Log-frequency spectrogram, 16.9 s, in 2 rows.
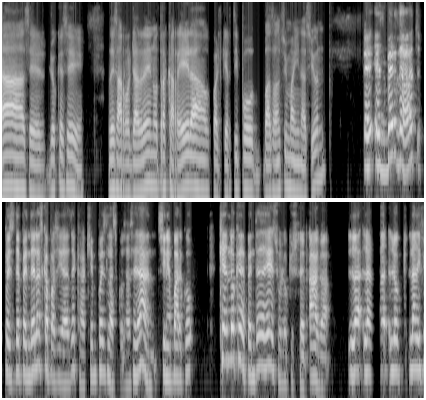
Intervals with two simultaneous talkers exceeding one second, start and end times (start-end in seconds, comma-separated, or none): none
